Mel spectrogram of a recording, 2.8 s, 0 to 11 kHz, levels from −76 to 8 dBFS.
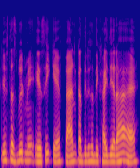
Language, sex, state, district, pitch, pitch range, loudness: Hindi, male, Jharkhand, Garhwa, 140 Hz, 135-155 Hz, -15 LUFS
